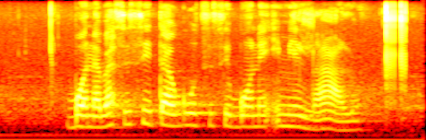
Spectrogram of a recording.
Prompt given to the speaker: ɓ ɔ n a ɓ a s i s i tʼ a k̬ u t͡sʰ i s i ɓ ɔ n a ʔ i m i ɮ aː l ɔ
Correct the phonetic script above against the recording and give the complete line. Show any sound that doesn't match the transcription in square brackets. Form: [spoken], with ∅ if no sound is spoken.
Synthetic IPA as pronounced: ɓ ɔ n a ɓ a s i s i tʼ a k̬ u t͡sʰ i s i ɓ ɔ n [ɛ] ʔ i m i ɮ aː l ɔ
